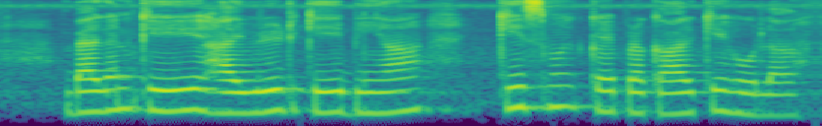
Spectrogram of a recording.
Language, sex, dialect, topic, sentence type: Bhojpuri, female, Western, agriculture, question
